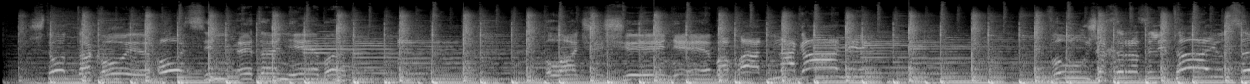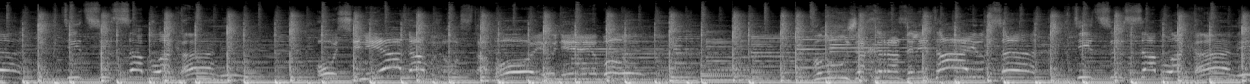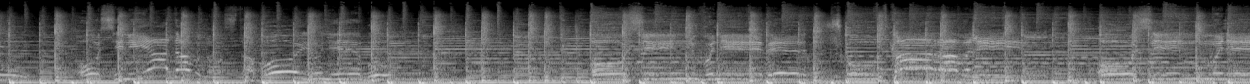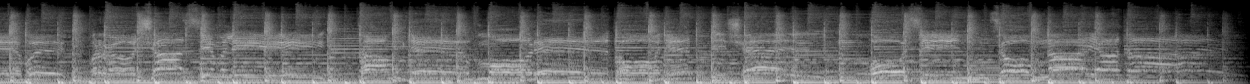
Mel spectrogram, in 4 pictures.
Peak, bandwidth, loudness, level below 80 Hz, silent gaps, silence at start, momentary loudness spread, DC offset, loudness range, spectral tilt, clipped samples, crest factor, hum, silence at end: 0 dBFS; 20 kHz; -17 LUFS; -22 dBFS; none; 0.05 s; 4 LU; 0.4%; 2 LU; -4 dB/octave; under 0.1%; 16 dB; none; 0.15 s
